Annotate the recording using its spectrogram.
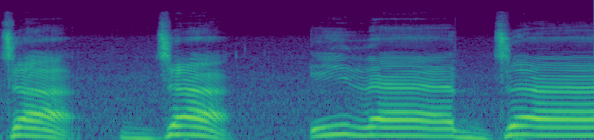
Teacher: জিমের উচ্চারণ করবেন হলকের মাঝ, জিব্বার মাঝখান থেকে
